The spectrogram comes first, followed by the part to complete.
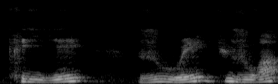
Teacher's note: Ah, on n'entend plus le E.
